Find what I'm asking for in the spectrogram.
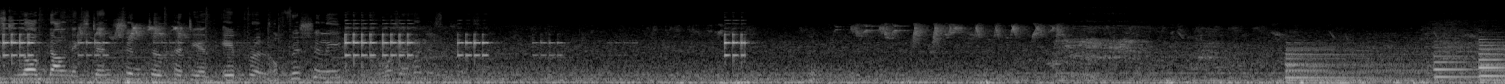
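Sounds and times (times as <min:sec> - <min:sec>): birds chirping: 0:00.0 - 0:15.0
low hum: 0:00.0 - 0:15.0
short electronic beeps: 0:03.4 - 0:06.4, 0:07.2 - 0:07.6.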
